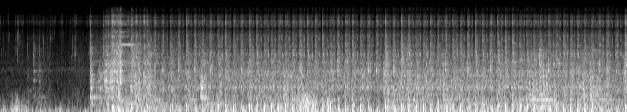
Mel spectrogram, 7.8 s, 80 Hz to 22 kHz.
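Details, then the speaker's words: Ridgid RD80770 3800 PSI pressure washer, long unused, water now running through pump, no load: catches after brief crank and runs steady, no knocks or misses, smoking a little; seems to run okay. "I mean, it is smoking a little bit, but not enough to like I don't know, man. It seems like it runs okay."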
